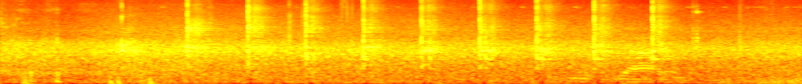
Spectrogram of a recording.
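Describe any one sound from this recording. Wooden poles knock against each other.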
